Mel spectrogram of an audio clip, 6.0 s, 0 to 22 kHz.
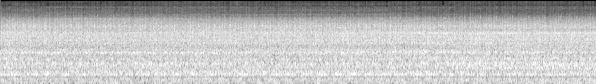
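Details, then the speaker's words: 2009 Ford Escape 3.0 V6 with bank 2 lean and cylinder 4 misfire codes: rough, uneven idle with a stumble repeating every few beats; current ramp shows cylinder 4 injector dead, not fixed by wiggling harness or tapping. "we are experiencing a misfire right now it's just not as noticeable so you can see in our current ramps that we are missing"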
